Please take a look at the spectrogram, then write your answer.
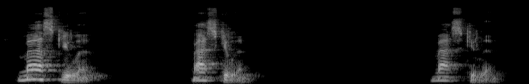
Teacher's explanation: Stress on the first syllable.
